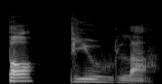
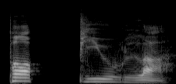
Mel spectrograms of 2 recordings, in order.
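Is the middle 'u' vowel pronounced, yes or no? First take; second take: yes; yes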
